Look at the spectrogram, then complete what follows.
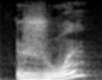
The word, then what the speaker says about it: joint: Joindre, joint. Rejoindre, rejoint. Okay, same thing. Final T not pronounced. Joint. So when you get this O-I-N combination of letters, you get the sound ouin.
